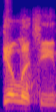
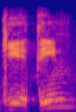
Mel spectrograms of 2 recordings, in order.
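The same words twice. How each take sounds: First: The word is said with an English pronunciation. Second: The word is said with a French pronunciation. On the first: "Guillotine is how you pronounce it, uh, en anglais" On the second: "I prefer the French French pronunciation"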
